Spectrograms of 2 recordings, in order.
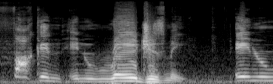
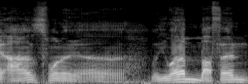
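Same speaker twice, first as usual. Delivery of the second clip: put-on bored teen barista; 8 semitones lower, 5 dB quieter than usual. Bored teen barista in coffee shop.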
